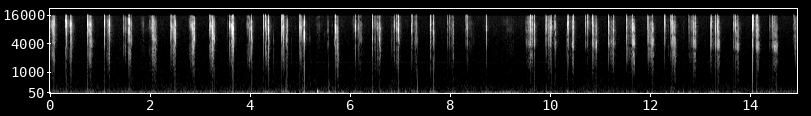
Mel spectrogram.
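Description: Long acrylic nails scratch a small solid clear glass globe paperweight with frosted etching, producing about fifty quick, bright, dry scratches at an uneven rhythm. Each stroke is short with almost no ring, set over a soft low rumble throughout.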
